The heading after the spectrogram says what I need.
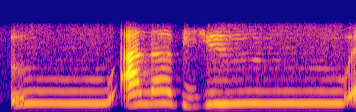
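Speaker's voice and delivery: "Ooh" and "you" held long and high; high, drawn-out "Ooh, I love you" with rounded lips; puckered oo. Shown as a demonstration. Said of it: "pucker up for a kiss".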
